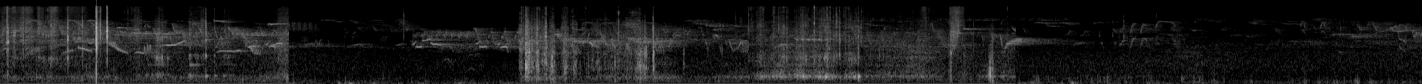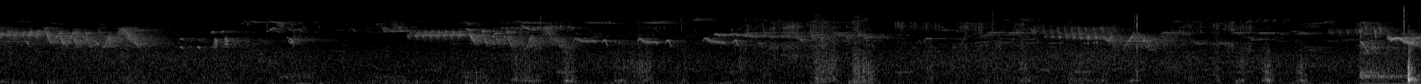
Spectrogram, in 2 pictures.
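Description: Outdoor ambience with small birds chirping, clearest in the second half. The first ten seconds hold stretches of rustling, crackling noise.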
